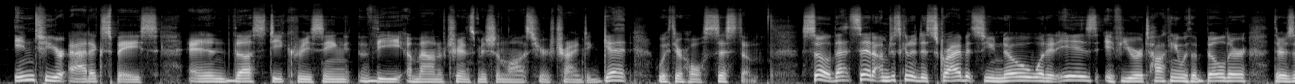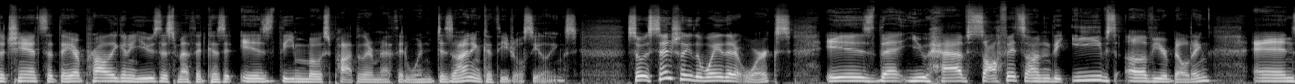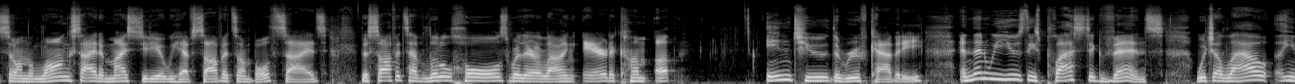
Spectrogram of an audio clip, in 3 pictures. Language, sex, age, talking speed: English, male, 30-49, 185 wpm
